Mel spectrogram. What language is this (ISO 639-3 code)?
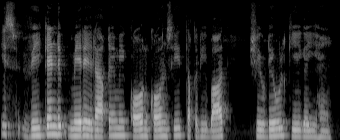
urd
